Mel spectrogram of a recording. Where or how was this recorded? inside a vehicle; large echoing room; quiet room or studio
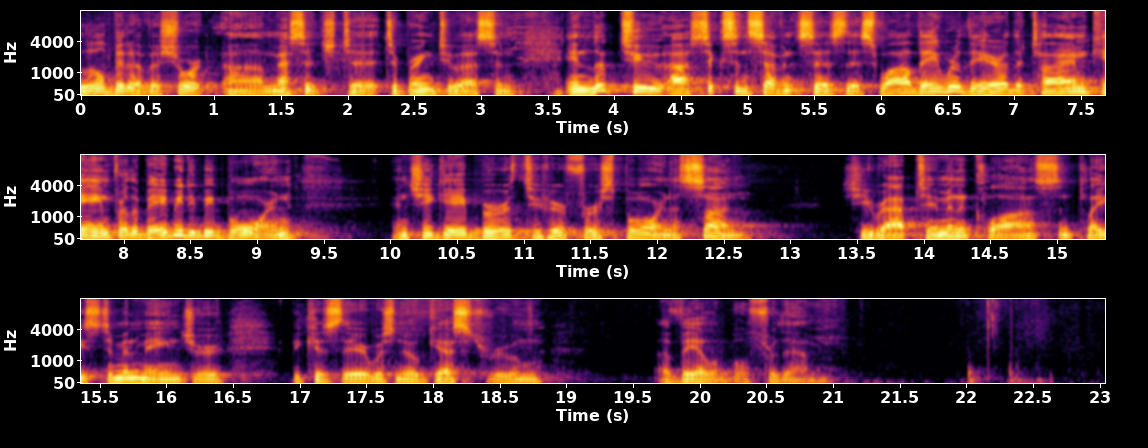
large echoing room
